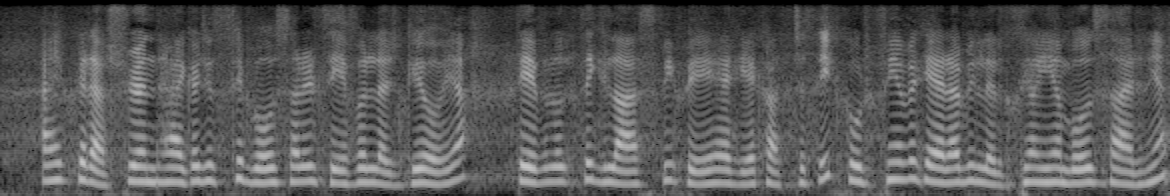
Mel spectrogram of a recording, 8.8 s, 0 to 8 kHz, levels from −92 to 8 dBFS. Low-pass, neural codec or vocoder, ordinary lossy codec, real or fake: 7.2 kHz; codec, 16 kHz in and 24 kHz out, 0.9 kbps, LongCat-Audio-Codec, four codebook decoder; none; fake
